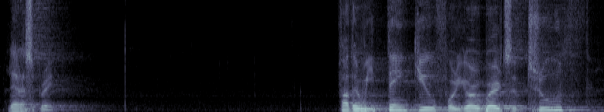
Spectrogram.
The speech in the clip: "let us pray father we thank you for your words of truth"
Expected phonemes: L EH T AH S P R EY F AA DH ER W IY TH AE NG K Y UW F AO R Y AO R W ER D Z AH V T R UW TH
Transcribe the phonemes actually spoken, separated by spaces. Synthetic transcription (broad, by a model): L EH T AH S P R EY F AA DH ER W IY TH AE NG K Y UW F AO R Y AO R W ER D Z AH V T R UW TH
